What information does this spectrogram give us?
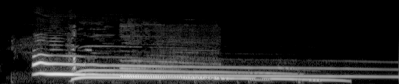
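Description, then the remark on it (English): A person imitates a lone wolf howl, one long sustained tone that rises briefly then slowly glides downward, fading out after about three seconds, fairly loud. “are we howling again? You know it. We got to make these guys howl.”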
